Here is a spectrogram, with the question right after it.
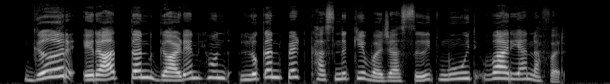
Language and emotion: Kashmiri, neutral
